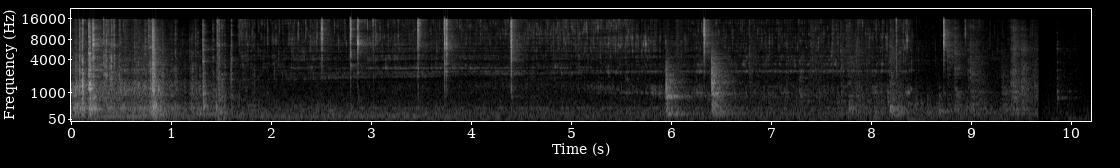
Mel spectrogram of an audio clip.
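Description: Ice cubes from a Whirlpool refrigerator's door dispenser clattering into a glass, thinning to a few single cubes clinking in. About six seconds in come two knocks as the glass moves over, then a faint stream of dispenser water running into the glass that cuts off suddenly near the end.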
